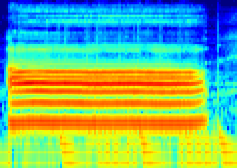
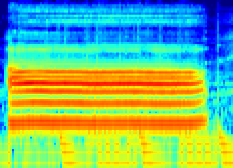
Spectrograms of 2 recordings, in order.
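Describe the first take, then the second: First: It is said in a deep voice. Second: It is said in a deep voice.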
